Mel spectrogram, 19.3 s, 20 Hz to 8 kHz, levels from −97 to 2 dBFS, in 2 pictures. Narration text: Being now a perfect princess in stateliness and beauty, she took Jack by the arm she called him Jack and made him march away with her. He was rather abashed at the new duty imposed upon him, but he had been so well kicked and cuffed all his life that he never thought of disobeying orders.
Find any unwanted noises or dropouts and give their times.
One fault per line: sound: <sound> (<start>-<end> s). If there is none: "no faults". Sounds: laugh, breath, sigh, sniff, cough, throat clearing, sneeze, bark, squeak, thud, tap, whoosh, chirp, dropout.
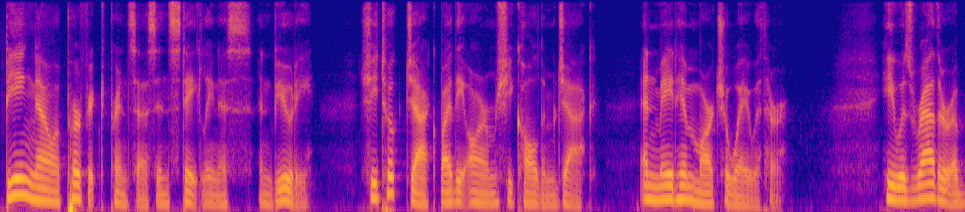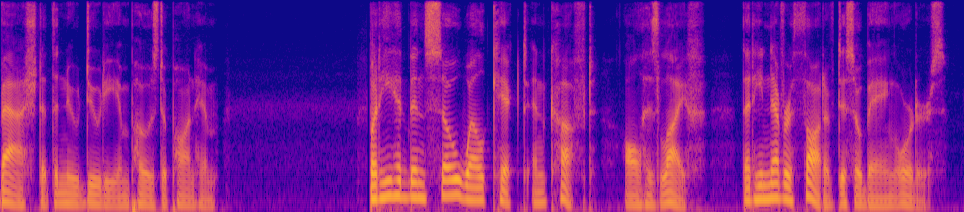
no faults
